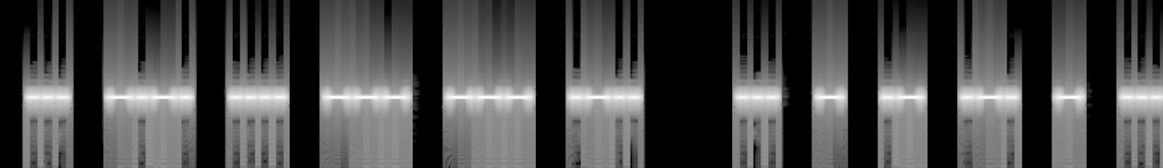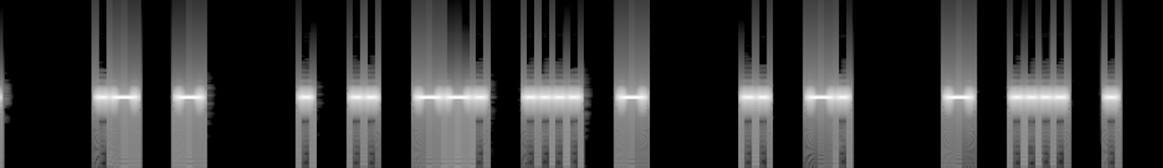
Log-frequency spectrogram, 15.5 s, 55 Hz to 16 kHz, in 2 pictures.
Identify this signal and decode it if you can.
Morse code, heard as a keyed tone, about 25 wpm, spaced as for 18 wpm, 600 Hz. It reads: SCHOOL STARTS AT EIGHT IN THE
